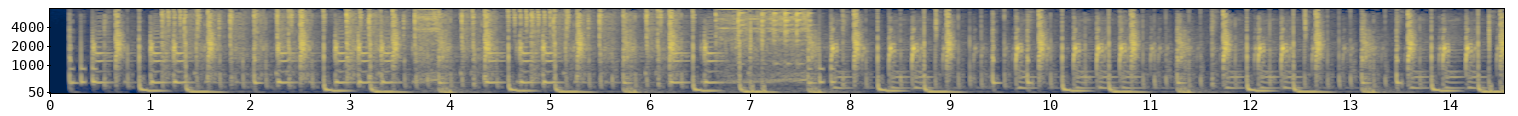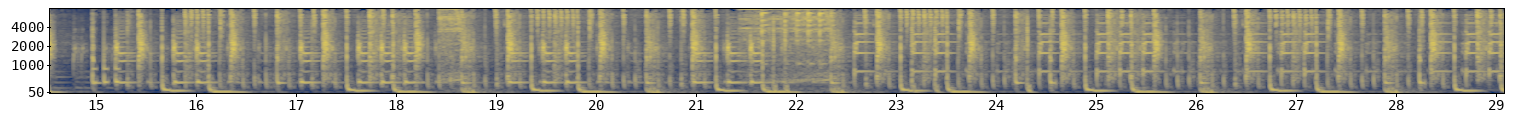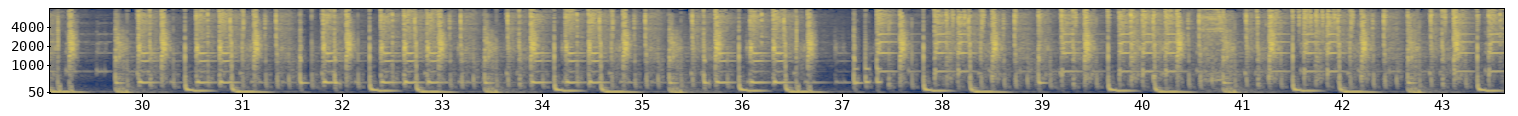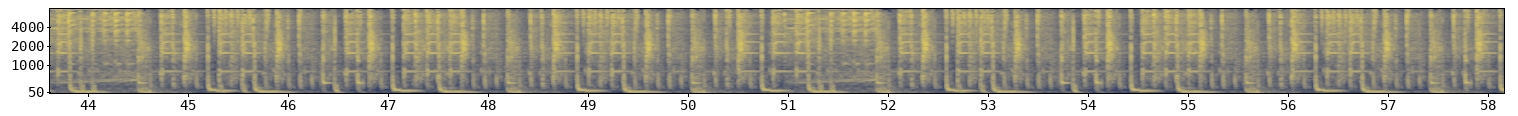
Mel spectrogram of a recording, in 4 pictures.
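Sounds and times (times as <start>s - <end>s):
big bouncy beat: 0.1s - 58.1s.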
